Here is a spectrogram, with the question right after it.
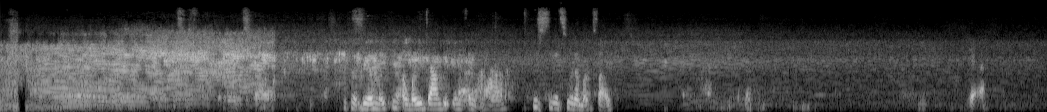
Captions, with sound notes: (machine whirs) We are making our way down the in Infinite isle. Just see what it looks like. Yeah.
